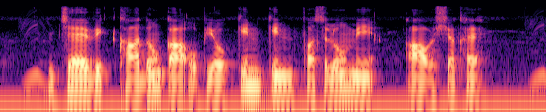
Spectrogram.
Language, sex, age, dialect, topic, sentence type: Hindi, male, 18-24, Garhwali, agriculture, question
